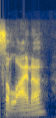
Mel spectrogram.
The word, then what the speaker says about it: Salina: very cool is it so i know i said it wrong before it's celina yes celina sorry nah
